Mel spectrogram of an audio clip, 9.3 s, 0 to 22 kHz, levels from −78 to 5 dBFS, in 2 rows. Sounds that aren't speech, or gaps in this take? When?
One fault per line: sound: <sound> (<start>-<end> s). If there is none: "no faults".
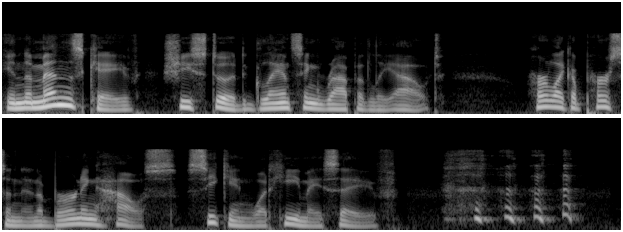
sound: laugh (7.9-9.0 s)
